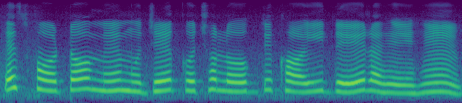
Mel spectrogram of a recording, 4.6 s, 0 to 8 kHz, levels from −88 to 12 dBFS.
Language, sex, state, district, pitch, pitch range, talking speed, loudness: Hindi, female, Madhya Pradesh, Katni, 245 Hz, 225-265 Hz, 130 wpm, -14 LUFS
